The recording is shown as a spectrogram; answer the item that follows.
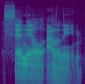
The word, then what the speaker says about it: phenylalanine: One of the 8 essential amino acids, I always mispronounce, but it's phenylalanine.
